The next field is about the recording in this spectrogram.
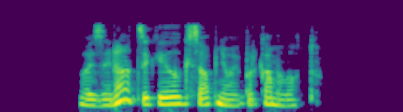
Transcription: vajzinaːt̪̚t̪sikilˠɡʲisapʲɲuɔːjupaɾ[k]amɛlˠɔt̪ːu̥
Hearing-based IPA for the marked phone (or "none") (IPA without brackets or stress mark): k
